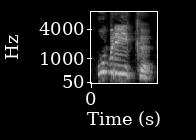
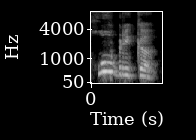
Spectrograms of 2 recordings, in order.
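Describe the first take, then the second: First: The stress is on the second syllable. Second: The stress is on the first syllable. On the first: The speaker calls it right. "O certo é o quê?" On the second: The speaker calls it wrong. "A pessoa vai lá e fala assim"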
